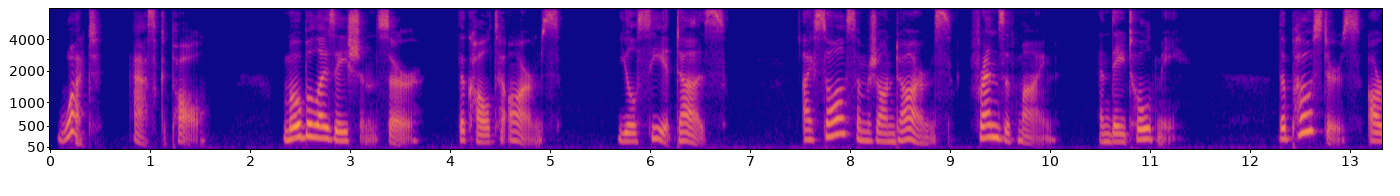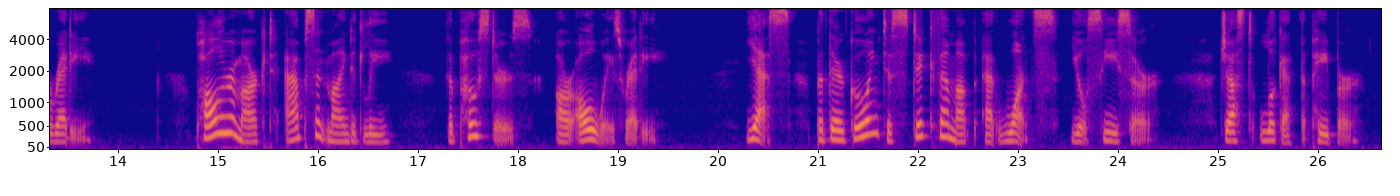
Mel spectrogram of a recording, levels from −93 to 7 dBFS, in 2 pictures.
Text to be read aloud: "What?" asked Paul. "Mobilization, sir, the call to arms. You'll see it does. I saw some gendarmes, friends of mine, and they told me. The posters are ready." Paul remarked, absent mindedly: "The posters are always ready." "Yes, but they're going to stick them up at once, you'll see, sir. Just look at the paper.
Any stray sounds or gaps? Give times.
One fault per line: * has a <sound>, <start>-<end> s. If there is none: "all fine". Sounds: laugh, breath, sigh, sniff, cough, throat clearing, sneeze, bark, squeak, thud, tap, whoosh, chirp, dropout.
all fine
